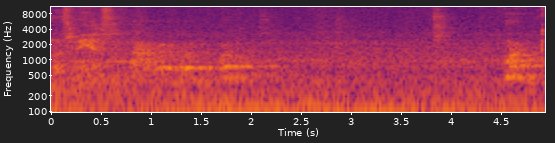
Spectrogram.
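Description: A dog barks and yips a few times, fairly faint and partly buried beneath ongoing talking and a low background hum.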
